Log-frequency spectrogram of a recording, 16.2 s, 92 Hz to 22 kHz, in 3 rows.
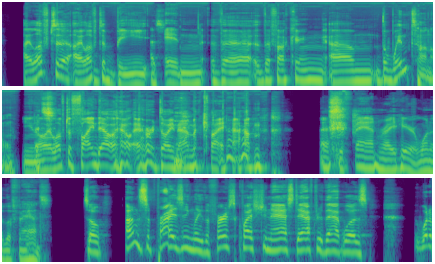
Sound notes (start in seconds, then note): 8.7 laughs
